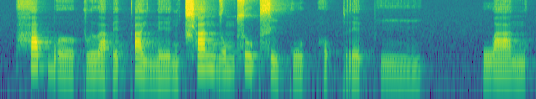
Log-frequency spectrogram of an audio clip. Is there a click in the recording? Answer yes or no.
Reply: no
